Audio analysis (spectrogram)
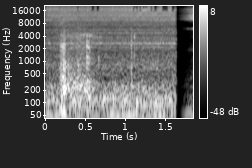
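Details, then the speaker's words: Pre-dyno-tune boost leak test with compressor air: steady airy hiss of pressurised air escaping up top, then it cuts off abruptly; a leaking intake gasket, replaced with a newly made gasket. "but I hear one up here now is that just the the freaking thing down there yeah we got one right there is that the only one there well let's go ahead and tackle this one now"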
